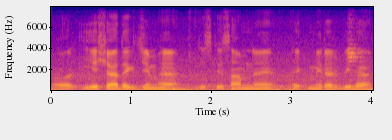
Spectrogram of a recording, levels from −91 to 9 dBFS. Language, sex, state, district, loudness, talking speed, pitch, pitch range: Hindi, male, Haryana, Rohtak, -17 LUFS, 180 wpm, 115 Hz, 115-125 Hz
